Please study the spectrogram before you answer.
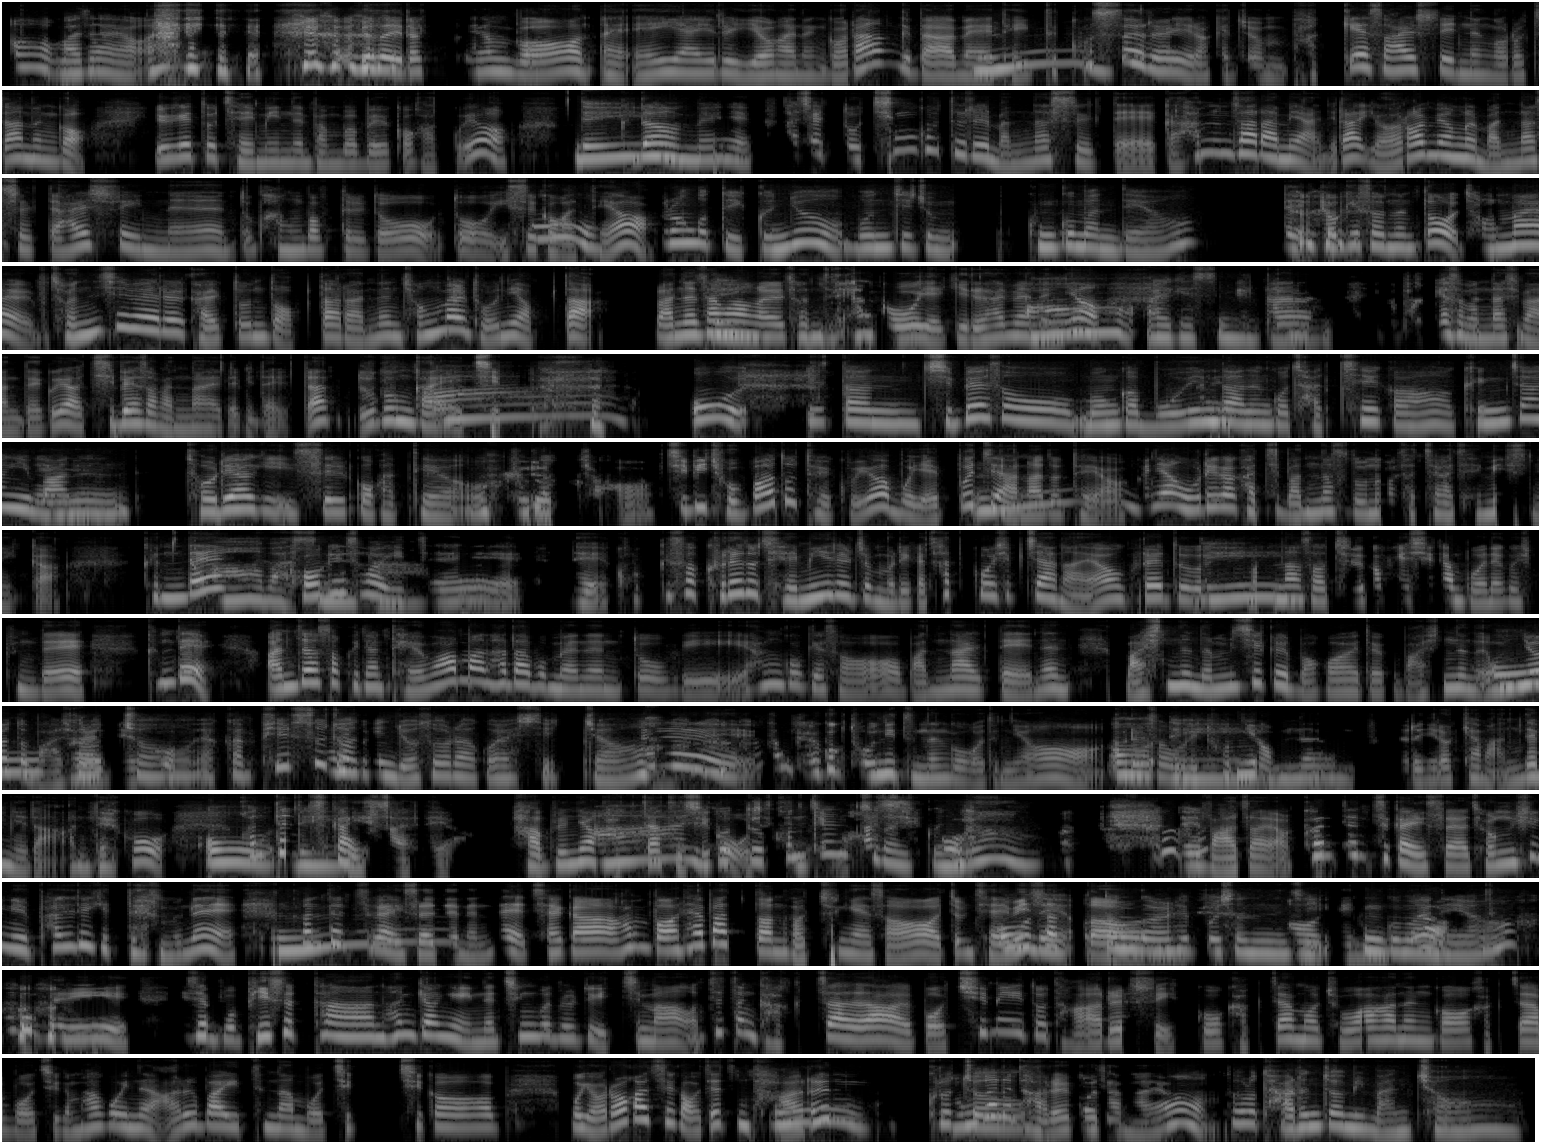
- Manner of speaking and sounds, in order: laugh; tapping; other background noise; laugh; laughing while speaking: "전제하고"; laugh; laugh; laugh; laugh; laughing while speaking: "때문에"; laugh
- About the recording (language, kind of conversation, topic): Korean, podcast, 돈을 많이 쓰지 않고도 즐겁게 지낼 수 있는 방법이 있을까요?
